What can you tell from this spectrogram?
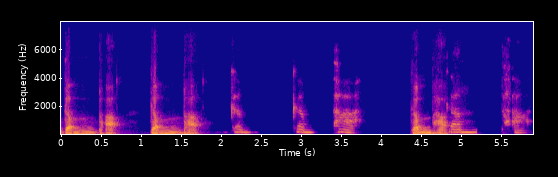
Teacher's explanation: For example, gabba. It's a heavy syllable because it's got a doubled consonant. So it's a short vowel, but the length, the additional length is given by the holding of that consonant.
